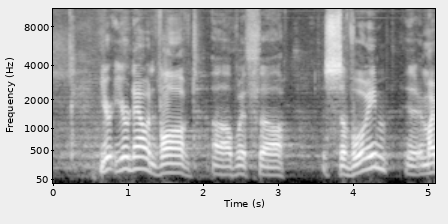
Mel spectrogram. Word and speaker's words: Svoim: And uh you're you're now involved with Svoim. Am I pronouncing that right? S V O I M.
